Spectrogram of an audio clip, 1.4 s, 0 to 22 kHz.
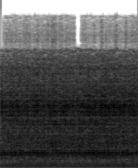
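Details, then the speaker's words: Harbor Freight Storm Cat 2-cycle generator that won't restart hot, started easily today: steady, even buzzing two-stroke drone at a constant high pitch with no misses or surging; running fine. "But she's running just fine now."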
